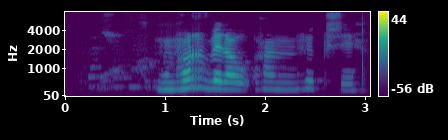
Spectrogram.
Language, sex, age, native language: Icelandic, female, 10, Icelandic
